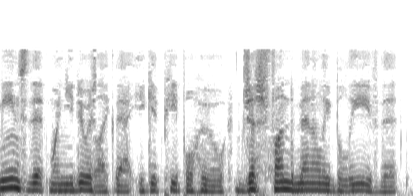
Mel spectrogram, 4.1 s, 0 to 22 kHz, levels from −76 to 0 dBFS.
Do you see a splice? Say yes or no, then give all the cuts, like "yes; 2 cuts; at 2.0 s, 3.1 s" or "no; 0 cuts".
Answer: yes; 2 cuts; at 0.9 s, 2.3 s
